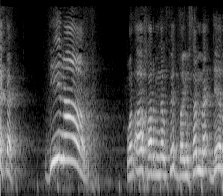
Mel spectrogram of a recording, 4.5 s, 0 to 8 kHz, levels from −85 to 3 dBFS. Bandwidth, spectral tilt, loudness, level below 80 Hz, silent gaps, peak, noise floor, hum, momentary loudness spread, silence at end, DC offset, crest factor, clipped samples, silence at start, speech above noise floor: 7.2 kHz; -6 dB/octave; -16 LUFS; -54 dBFS; none; -2 dBFS; -50 dBFS; none; 14 LU; 0 s; under 0.1%; 14 dB; under 0.1%; 0 s; 35 dB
